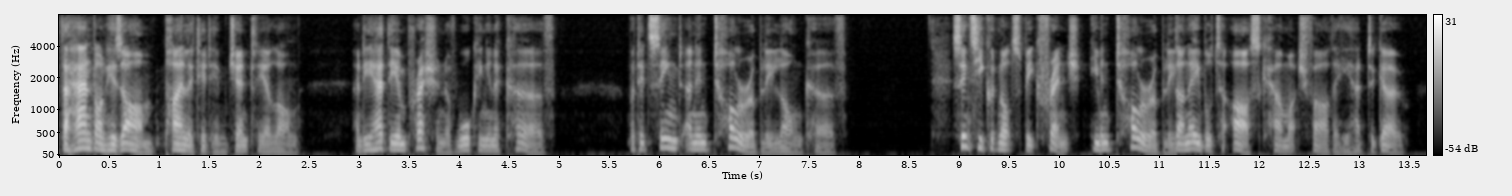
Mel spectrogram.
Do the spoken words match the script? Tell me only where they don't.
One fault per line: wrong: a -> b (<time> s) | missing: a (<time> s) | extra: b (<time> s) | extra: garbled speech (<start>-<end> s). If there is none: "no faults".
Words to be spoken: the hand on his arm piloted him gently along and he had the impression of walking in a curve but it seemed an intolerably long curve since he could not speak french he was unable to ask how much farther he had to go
wrong: was -> intolerably (10.4 s)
